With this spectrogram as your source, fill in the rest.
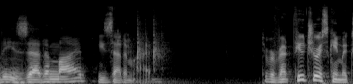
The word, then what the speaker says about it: ezetimibe: symptoms, but would be started on aspirin, rosuvastatin, ezetimibe. How do you say this again? Hold on. And if that doesn't work, add a drug called ezetimibe.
